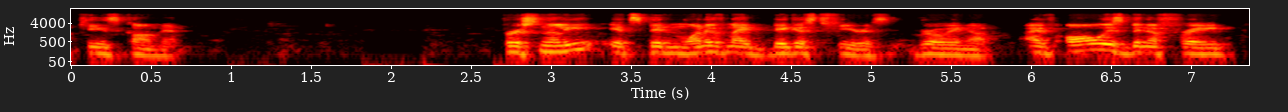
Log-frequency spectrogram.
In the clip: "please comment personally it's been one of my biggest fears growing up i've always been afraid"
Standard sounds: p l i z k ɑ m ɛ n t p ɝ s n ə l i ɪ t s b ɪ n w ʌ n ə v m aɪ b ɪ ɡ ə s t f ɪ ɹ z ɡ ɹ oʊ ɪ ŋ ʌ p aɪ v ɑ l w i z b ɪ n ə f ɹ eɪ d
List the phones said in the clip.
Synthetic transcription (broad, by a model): p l i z k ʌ m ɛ n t p ɝ s n l i ɪ t s b ɪ n w ʌ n ə v m aɪ b ɪ ɡ ə s t f ɪ ɹ z ɡ ɹ oʊ ɪ ŋ ʌ p aɪ v ɑ l w i z b ɪ n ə f ɹ eɪ d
